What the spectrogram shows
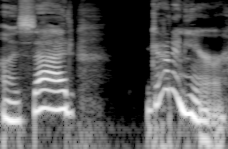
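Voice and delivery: put-on swooping, stern, commanding older-sister voice. Insisting her visiting younger sibling stay and talk, using her big sis voice. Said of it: "you're forcing me to use my big sis voice".

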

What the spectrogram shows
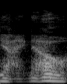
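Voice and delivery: loud, eager, excited whisper.

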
